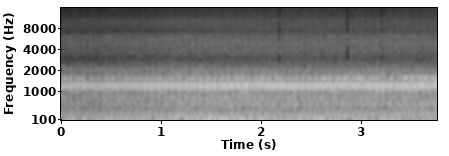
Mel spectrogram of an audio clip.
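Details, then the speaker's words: Small no-name air compressor filling its tank, not vibrating much and fairly quiet: quick even piston pulsing with a clean whine on top and no knocking; healthy, normal running. "as you can see it's not vibrating a lot it's not making a lot of sound"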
